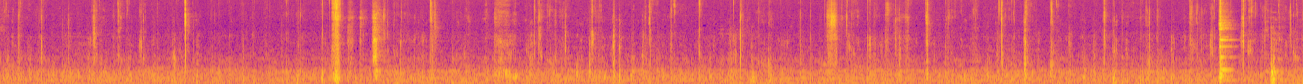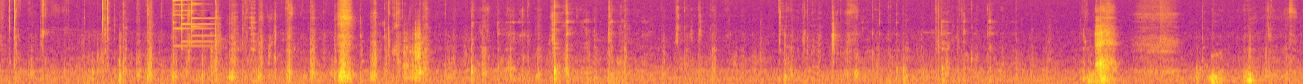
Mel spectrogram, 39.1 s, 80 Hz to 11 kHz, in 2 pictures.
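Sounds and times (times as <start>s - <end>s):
chewing and mouth clicks: 7.9s - 21.9s, 23.1s - 35.4s.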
